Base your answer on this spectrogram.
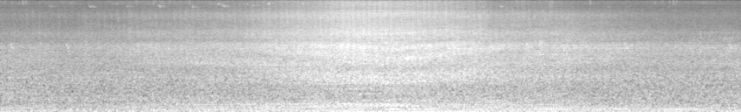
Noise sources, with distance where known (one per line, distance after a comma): medium-sounding engine, near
